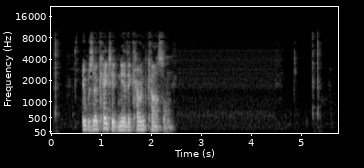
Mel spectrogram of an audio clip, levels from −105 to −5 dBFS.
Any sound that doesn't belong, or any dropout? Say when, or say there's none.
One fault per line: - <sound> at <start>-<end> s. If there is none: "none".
none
